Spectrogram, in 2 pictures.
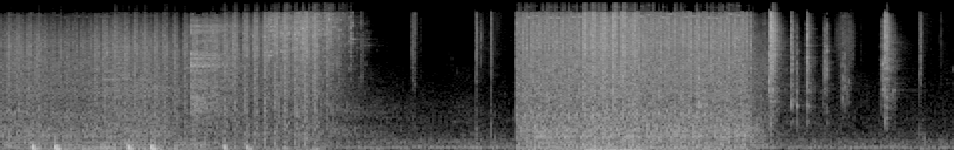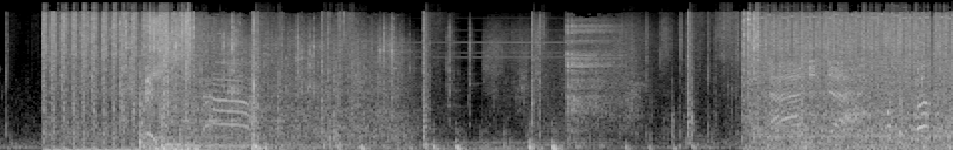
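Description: Gunfire in Mafia III, with long bursts of rapid automatic fire and heavy booming shots in loud dense volleys separated by brief lulls, and voices talking now and then between them.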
